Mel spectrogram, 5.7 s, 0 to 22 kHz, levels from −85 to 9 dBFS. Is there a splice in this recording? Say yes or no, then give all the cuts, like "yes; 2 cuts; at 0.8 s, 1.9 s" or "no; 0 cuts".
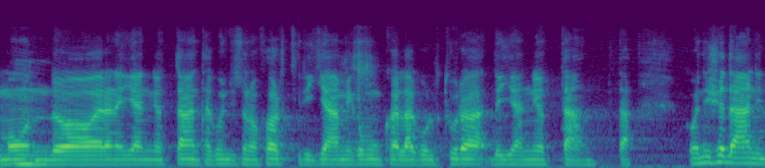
no; 0 cuts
